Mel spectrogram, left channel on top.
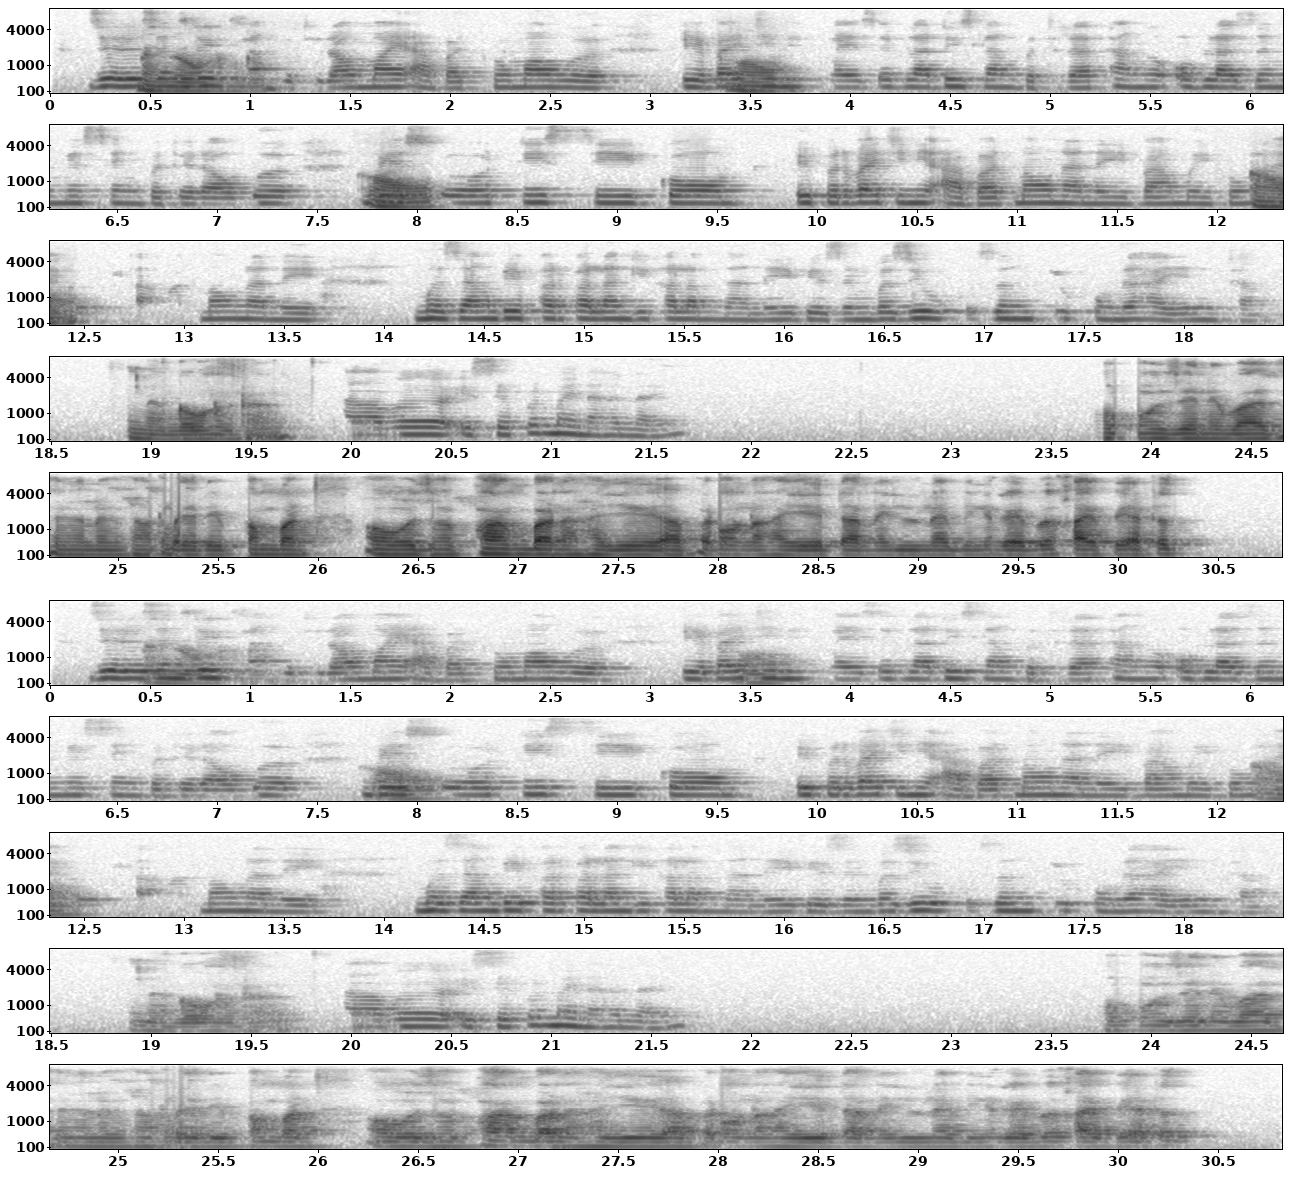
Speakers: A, in the centre; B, on the left.
A: जेरै
B: नंगौ
A: जों दैज्लां
B: नंगौ
A: बोथोराव माइ आबादखौ मावो बेबायदिनो
B: औ
A: जेब्ला दैज्लां बोथोरा थाङो अब्ला जों मेसें बोथोरावबो बेसर
B: औ
A: लिसि गम बेफोर बायदिनि आबाद मावनानै बा मैगं
B: औ
A: थाइगं मावनानै मोजां बेफार फालांगि खालामनानै बेजोंबो जिउखौ जों जिउ खुंनो हायो नोंथां।
B: नोंगौ नोंथां
A: नोंथांआबो एसे फोरमायना होलाय।
B: औ जेनेबा जोङो नोंथां <unintelligible> औ जों फार्म बानो हायो आबाद मावनो हायो दानाय लुनाय बेनिफायबो खायफायाथ'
